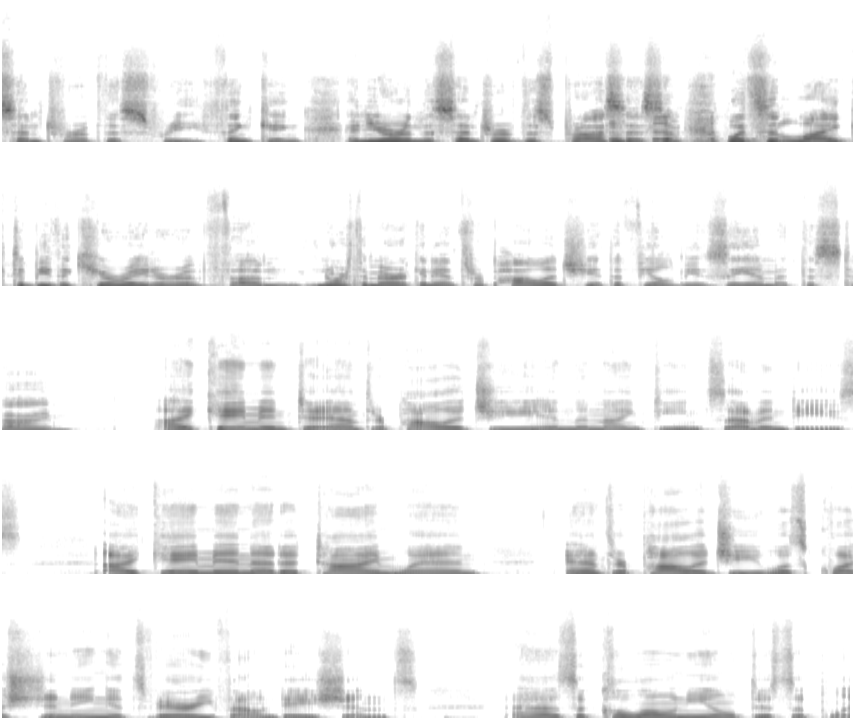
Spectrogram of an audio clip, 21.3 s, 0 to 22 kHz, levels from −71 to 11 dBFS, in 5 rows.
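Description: Nothing in the speech stood out as a technical fault on listening.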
